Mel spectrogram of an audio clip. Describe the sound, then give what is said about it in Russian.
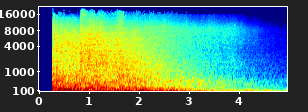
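A bomb hidden in a briefcase explodes with a sudden, loud, deep blast that erupts into a broad roaring rumble, then slowly decays over several seconds. “Он выплюнул глоток крови и, стиснув зубы, активировал бомбу в портфеле.”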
